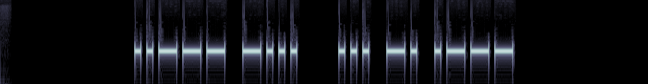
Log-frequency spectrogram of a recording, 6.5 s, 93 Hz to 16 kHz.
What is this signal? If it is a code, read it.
Morse code, heard as a keyed tone, about 20 wpm, 700 Hz. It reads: 2B SNJ
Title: Field Day Exchanges Encore - 20wpm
